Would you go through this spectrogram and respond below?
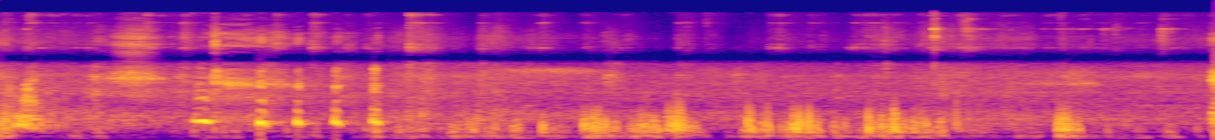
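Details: Puppies at play in the morning, giving short rough growly bursts and a few sharp yaps scattered irregularly through the clip, with soft scuffling noises of movement around them.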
